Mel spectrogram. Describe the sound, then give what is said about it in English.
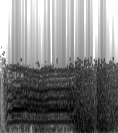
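A loud, steady wailing tone holds for over a second, then breaks into a noisy clattering crash as someone trips and knocks over a bongo drum, rumbling on for about a second. “You knocked over my bongo.”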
